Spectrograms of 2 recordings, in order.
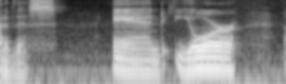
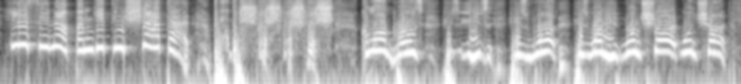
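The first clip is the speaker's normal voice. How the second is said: high, loud squeaky gamer callout; frantic gamer callout; 9 dB louder than usual. Retold or imitated. Imitating a teammate under fire, high frantic callout. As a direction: yell it like a panicking squadmate. Acting teammates calling out in-game.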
